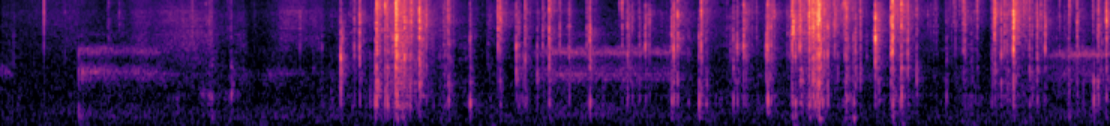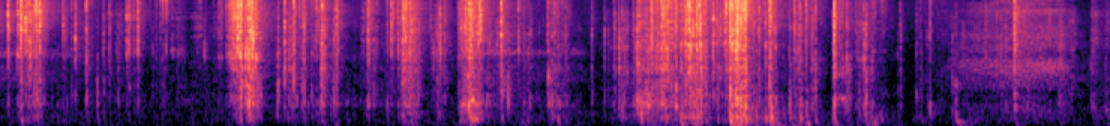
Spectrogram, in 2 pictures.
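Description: Plastic cello wrapper of a trading-card pack being torn open and crinkled in the hands, in irregular bursts of crackling that start about two seconds in and are loudest near the end.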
